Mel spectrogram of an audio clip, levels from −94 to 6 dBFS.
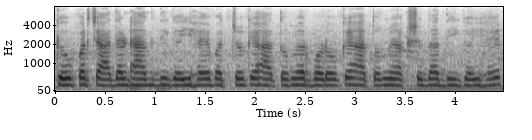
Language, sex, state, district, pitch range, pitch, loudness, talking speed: Hindi, female, Maharashtra, Gondia, 220-230 Hz, 225 Hz, -16 LUFS, 255 wpm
